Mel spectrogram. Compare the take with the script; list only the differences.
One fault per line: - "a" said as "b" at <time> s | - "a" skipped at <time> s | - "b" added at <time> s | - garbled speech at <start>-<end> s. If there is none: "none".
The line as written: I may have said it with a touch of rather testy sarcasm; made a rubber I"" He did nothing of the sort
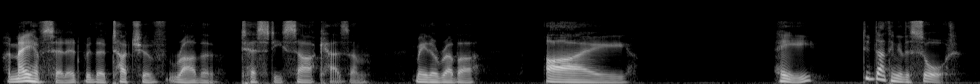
none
